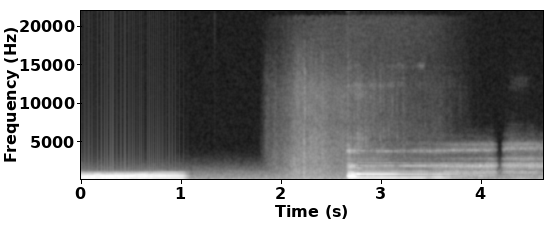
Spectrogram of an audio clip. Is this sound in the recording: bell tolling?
no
